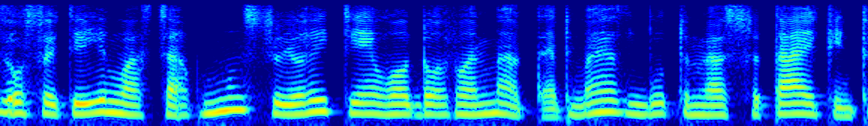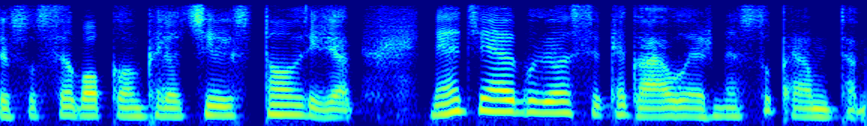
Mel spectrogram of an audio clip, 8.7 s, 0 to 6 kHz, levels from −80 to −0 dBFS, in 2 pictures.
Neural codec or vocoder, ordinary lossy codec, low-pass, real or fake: codec, 16 kHz, 0.5 kbps, FreqCodec, larger model; Opus, 64 kbps; 5.4 kHz; fake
